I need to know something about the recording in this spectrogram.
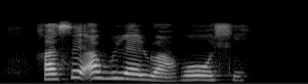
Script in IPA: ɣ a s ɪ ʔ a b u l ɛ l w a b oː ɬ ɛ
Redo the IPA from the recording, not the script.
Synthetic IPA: ɣ a s ɪ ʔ a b u l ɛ l w a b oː ɬ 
